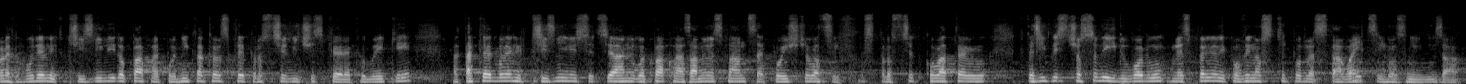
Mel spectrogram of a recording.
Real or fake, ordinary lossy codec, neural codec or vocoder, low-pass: fake; Opus, 24 kbps; codec, 24 kHz, 0.9 kbps, WavTokenizer, medium music audio release; 10.8 kHz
